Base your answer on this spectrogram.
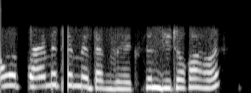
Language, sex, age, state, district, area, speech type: Assamese, female, 18-30, Assam, Charaideo, rural, conversation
